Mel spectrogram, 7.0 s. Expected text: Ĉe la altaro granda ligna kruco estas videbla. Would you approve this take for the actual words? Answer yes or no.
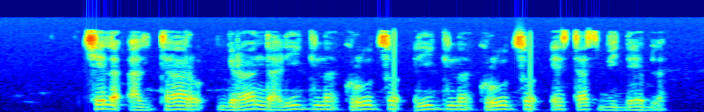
no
